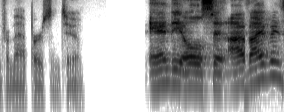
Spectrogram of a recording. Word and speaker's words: Olen: Andy Olsen, have I been saying your name wrong?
